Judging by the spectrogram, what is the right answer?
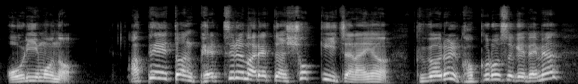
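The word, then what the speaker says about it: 織機: 그 배틀을 말하는 단어인데 발음은 쇼끼, 쇼끼 씁니다만 음으로는 조직 하나 정도면 충분하다고 보여집니다.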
